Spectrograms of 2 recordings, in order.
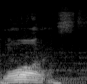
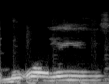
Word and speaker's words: New Orleans: I think you pronounce it properly. New Orleans. Well, I could pronounce it with a twang now, but yeah. People say New Orleans.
